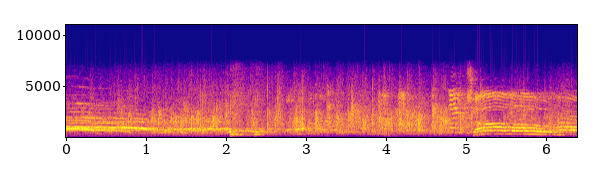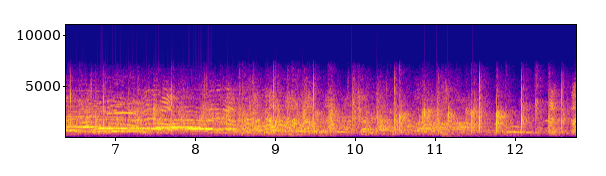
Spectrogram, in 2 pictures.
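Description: A crowd claps and cheers in a hall.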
